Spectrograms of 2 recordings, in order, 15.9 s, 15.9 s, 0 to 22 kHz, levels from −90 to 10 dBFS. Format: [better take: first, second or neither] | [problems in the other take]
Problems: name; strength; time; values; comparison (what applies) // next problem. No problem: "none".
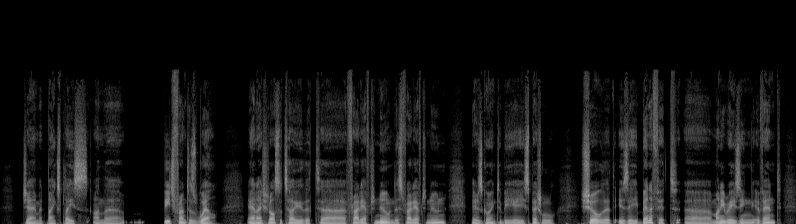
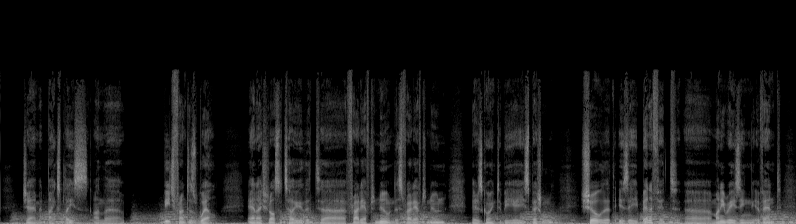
first | low rumble; loud; throughout; 10 dB below the speech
